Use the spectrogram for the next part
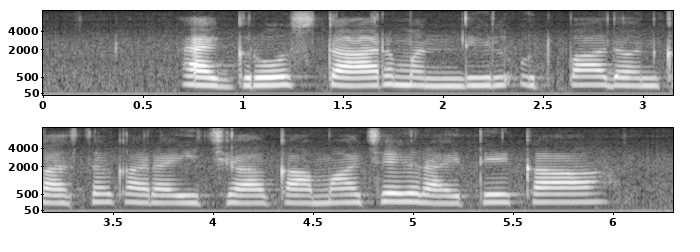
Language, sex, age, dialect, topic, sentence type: Marathi, female, 25-30, Varhadi, agriculture, question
